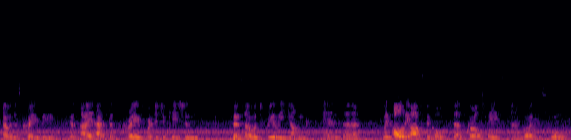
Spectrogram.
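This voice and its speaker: A woman in her twenties from Afghanistan, telling her personal story in a halting speech, pausing mid-phrase. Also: medium pitch, steady tone. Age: 20s. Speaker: grant recipient giving a speech. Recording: roomy, distant mic, noisy event hall.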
